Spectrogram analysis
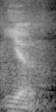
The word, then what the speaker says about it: heir: ये एच यहाँ पे साइलेंट है, एच यहाँ पे साइलेंट है. ईयर इसको प्रोनंस इसका है ईयर.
